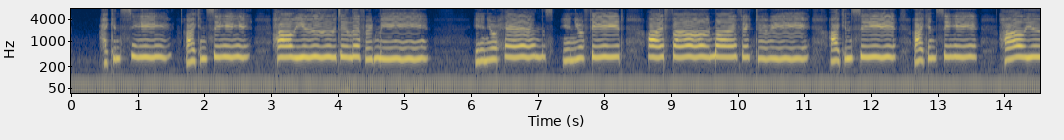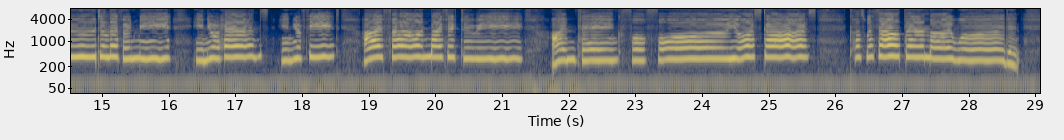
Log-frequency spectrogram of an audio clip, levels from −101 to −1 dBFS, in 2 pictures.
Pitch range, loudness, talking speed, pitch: 325-370 Hz, -23 LUFS, 105 wpm, 360 Hz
